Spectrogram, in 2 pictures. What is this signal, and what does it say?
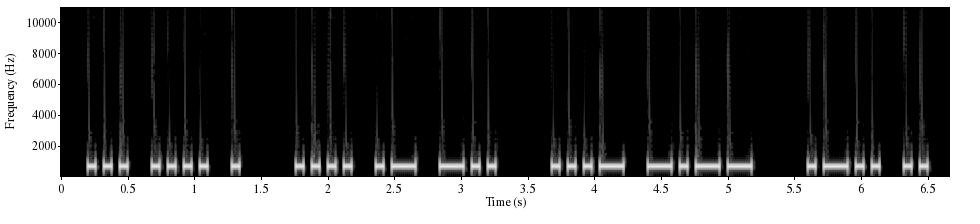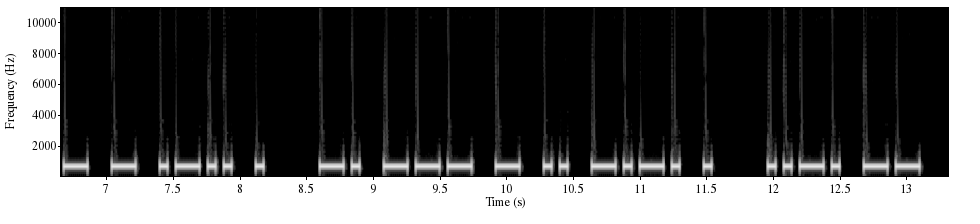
Morse code, heard as a keyed tone, about 20 wpm, 700 Hz. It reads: SHE HAD VY LITTLE NOTICE FM
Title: Sentences from Top 400 Words and Abbreviations 20wpm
